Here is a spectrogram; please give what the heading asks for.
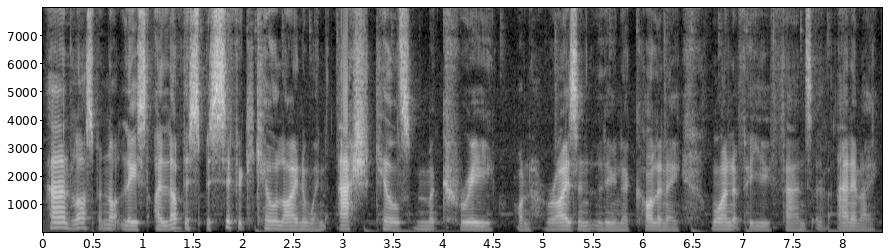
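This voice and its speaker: A man's voice: medium pitch, fairly even intonation, moderate pace, hardly any pauses, fairly bright tone. A man presenting a chatty, inquisitive explainer as a gaming video host, scripted with casual asides. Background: faint background music.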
